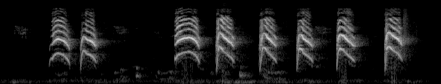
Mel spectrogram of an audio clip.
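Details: Harsh, grating parrot calls repeated in a steady series: an opening pair, a short pause, then five more loud squawks spaced about half a second apart, with a quiet background.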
